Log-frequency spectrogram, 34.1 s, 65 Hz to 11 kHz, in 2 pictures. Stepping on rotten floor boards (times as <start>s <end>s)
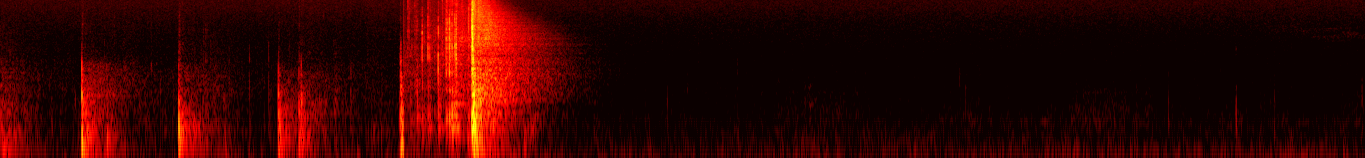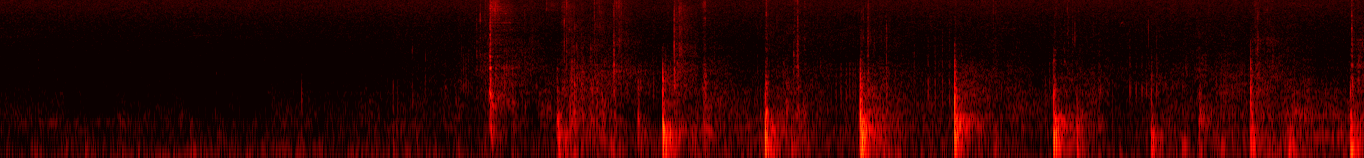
0.0s 4.4s, 5.0s 6.9s, 22.9s 34.1s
